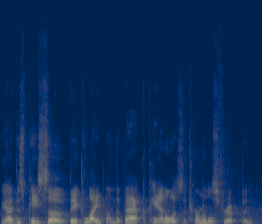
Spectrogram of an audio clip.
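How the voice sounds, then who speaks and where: An older man presents a hands-on hobby demonstration. He explains things casually, step by step, in a medium-pitched voice. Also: lively intonation, a little fast.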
